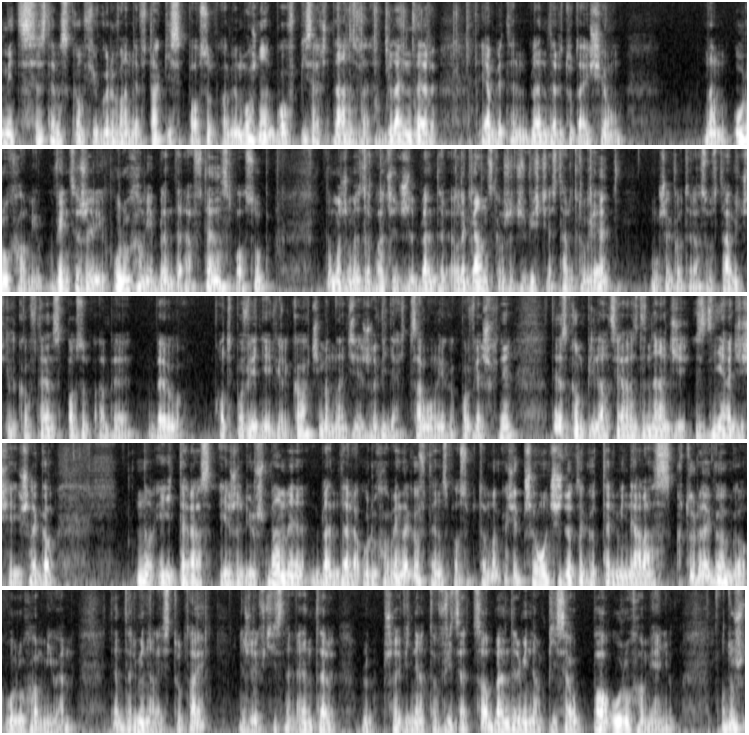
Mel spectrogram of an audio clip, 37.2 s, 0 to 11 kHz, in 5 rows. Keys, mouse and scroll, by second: 3.1-4.6 typing, 4.6 ctrl+l, 9.6 Return, 11.1 alt+space, 12.0 space, 12.6-14.0 alt+right drag, 15.1-17.1 alt+drag, 23.1-24.1 drag, 29.5-30.5 drag, 31.7 Return, 32.9-33.5 scroll up 2, 33.5-34.5 scroll down 2, 36.1-37.2 alt+right drag.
